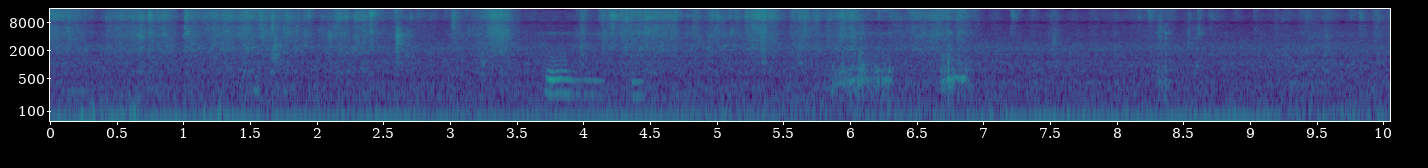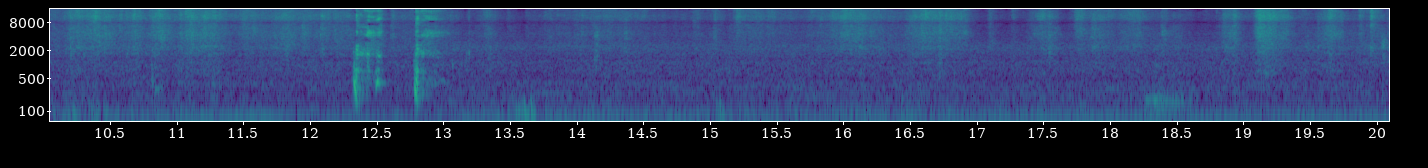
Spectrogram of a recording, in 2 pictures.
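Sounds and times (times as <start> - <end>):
person coughing: 12.3 - 13.1.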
